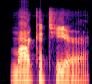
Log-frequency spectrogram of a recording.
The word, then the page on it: marketeer: American English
